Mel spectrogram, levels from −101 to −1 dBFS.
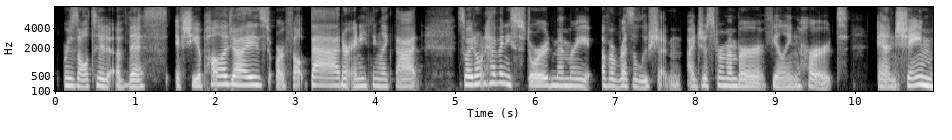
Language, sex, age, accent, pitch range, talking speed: English, female, 20-39, American, 210-245 Hz, 165 wpm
